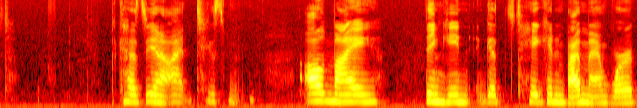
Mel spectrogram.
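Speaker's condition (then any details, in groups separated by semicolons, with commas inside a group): Damaged diaphragm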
